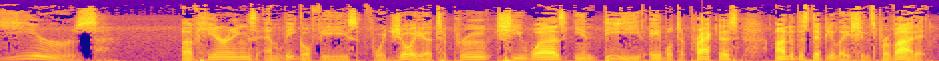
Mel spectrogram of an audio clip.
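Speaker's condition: No condition

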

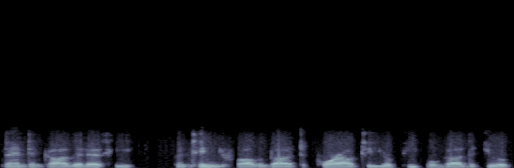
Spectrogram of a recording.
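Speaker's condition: No condition

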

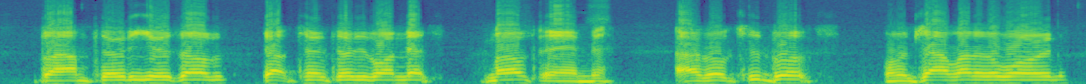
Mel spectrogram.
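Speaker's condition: Muscular dystrophy; rare form, about 500 people affected, present from birth, not expected to live past age one; age 30

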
